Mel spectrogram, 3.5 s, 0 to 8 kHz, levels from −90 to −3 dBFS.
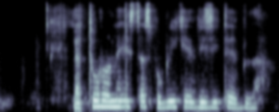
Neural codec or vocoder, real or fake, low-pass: codec, 16 kHz, 4 kbps, X-Codec, HuBERT features, trained on general audio; fake; 7.2 kHz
